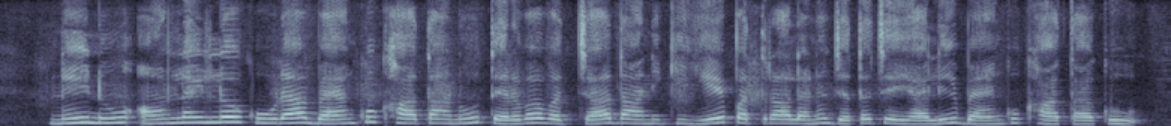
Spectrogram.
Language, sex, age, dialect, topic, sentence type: Telugu, female, 25-30, Telangana, banking, question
